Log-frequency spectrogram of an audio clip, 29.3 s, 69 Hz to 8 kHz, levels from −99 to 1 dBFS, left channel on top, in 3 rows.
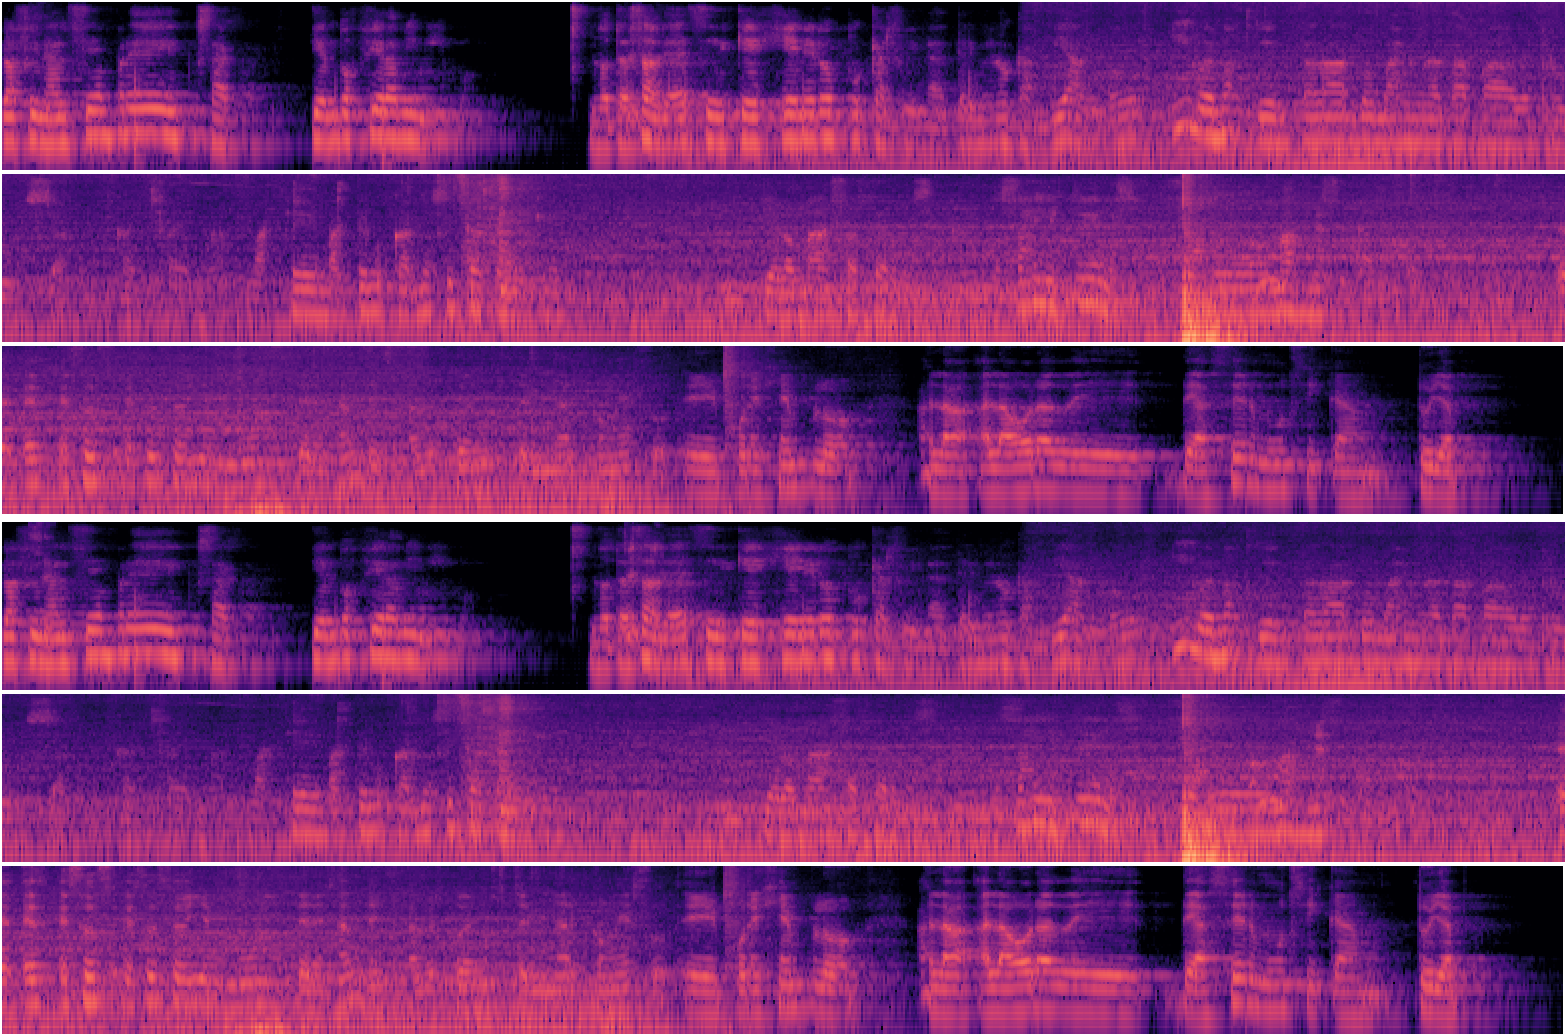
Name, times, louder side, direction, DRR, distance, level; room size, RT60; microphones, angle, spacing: voice 1, 0.0-1.4 1.9-2.9 3.7-10.2 10.5-13.3 14.3-18.6, left 1 dB, 40° left, 1.9 m, -41 dB
sound 1, 4.0-23.7, equal, 45° right, 4.4 m, -51 dB
sound 2, 6.4-22.2, left 1 dB, 65° left, 4.9 m, -52 dB
sound 3, 12.2-25.1, equal, 15° left, 4.9 m, -38 dB
voice 2, 17.5-18.1 19.4-24.9 25.3-28.7, right 2 dB, 65° right, 1.5 m, -42 dB
29.5 x 27.5 x 4.7 m
head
